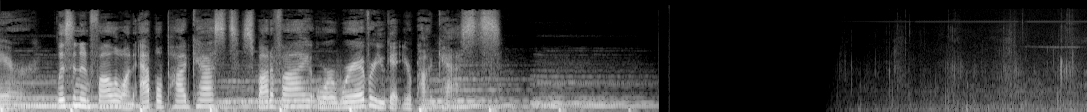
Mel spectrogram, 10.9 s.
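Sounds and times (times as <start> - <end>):
speech: 0.6 - 5.1
faint footsteps walking over the old Kuper Island Residential School site: 8.4 - 10.8.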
